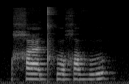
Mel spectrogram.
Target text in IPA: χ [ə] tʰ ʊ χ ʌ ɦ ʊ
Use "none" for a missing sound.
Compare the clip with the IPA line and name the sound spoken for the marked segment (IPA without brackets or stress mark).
æ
